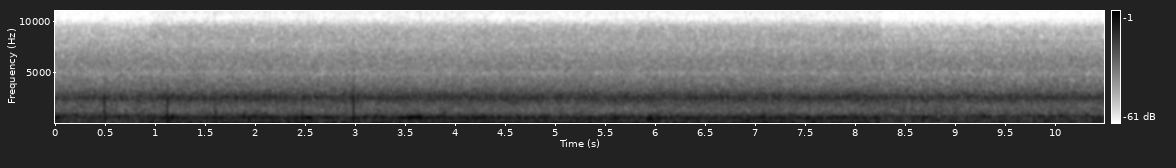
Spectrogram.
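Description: Steady rushing hiss of an airliner cabin's air system, with a few faint clicks in the first three seconds and faint distant voices.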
